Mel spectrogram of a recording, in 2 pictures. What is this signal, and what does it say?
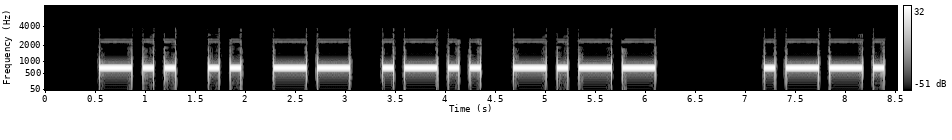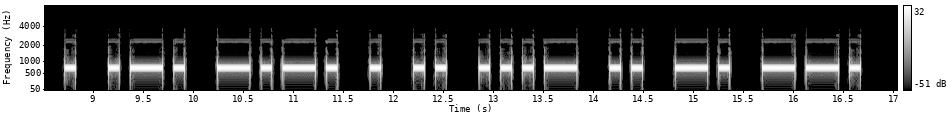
Morse code, heard as a keyed tone, about 11 wpm, 700 Hz. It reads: DIMLY PERCEIVING
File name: 02-Chapter 2 - 11 WPM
